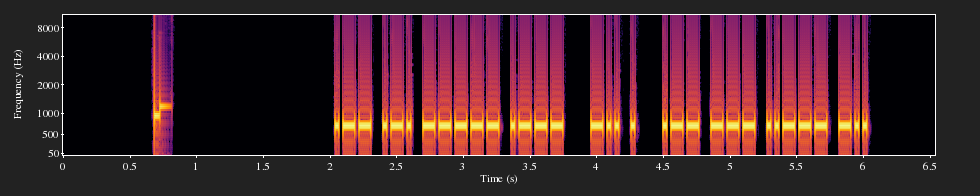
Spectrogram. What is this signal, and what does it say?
Morse code, heard as a keyed tone, about 40 wpm, 700 Hz. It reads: WR0J DE WO2D
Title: USA Callsign DE Callsign - 4 Characters - 40wpm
